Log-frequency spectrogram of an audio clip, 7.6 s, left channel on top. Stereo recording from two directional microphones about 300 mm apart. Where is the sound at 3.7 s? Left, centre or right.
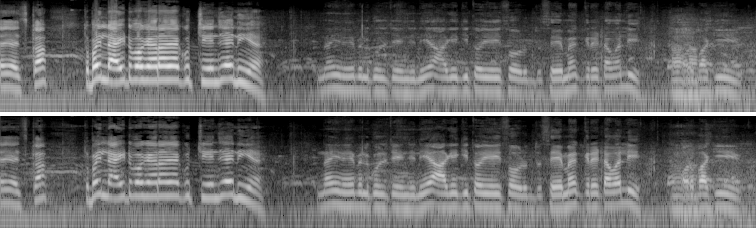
Right.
